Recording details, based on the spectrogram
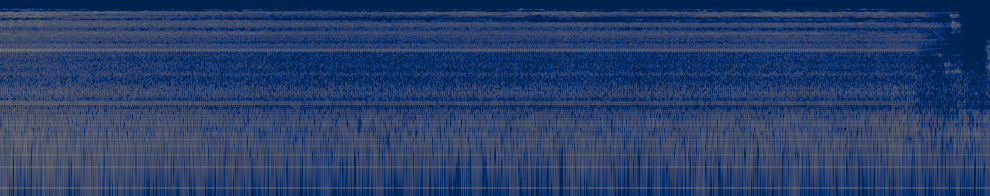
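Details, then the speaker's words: Nebulizer compressor running during a student nurse's demonstration of nebulizer treatment: steady buzzing hum throughout, then switched off near the end. "When you turn on your machine, you're going to deeply inhale and exhale all the way until the treatment is over."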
